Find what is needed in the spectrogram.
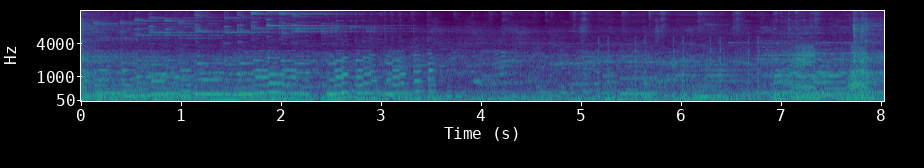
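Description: Lock It Link Hold On To Your Hat slot machine playing its free-games bonus music, with a run of short stepped notes as the reels land and the win meter counts up.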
